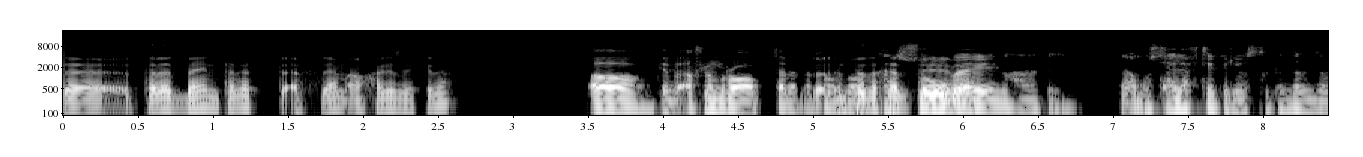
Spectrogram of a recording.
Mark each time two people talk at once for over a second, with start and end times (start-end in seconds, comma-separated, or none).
5.0-6.2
